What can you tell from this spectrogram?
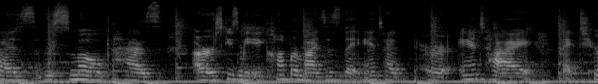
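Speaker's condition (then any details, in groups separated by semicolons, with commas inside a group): No condition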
